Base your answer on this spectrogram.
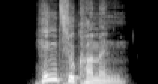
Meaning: to be added
- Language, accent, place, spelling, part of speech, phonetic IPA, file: German, Germany, Berlin, hinzukommen, verb, [ˈhɪnt͡suˌkɔmən], De-hinzukommen.ogg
